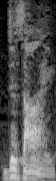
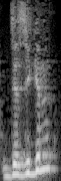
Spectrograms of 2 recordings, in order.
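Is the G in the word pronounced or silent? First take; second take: silent; pronounced. First: The G is silent. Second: The G is pronounced. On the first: The speaker calls it right. "we say design" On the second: The speaker calls it wrong. "We do not say uh, design"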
